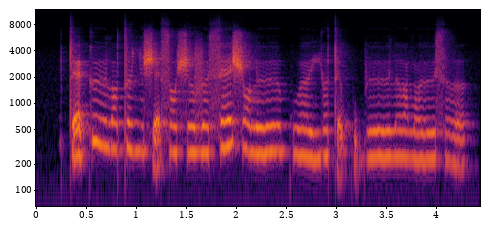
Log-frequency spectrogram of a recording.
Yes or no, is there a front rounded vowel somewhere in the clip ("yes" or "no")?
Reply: yes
